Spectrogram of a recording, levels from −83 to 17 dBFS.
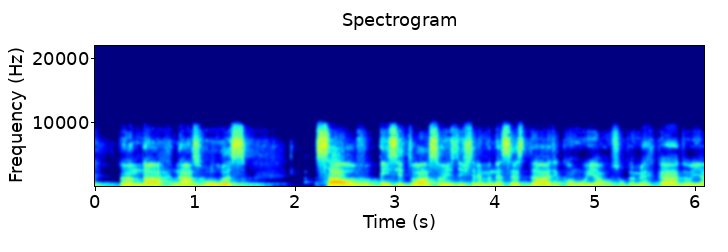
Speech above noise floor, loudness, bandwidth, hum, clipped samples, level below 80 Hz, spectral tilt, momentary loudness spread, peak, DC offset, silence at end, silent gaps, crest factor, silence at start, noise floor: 34 dB; -20 LUFS; 10 kHz; none; under 0.1%; -58 dBFS; -4 dB/octave; 10 LU; -2 dBFS; under 0.1%; 0 s; none; 18 dB; 0 s; -54 dBFS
